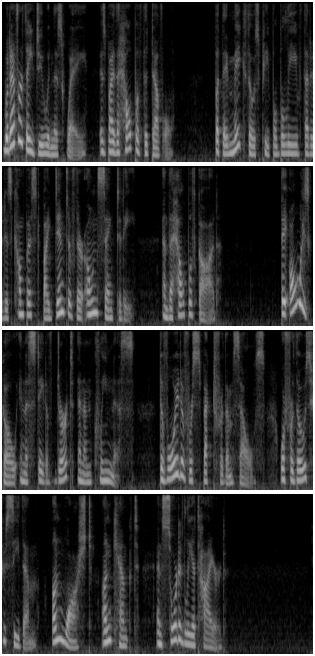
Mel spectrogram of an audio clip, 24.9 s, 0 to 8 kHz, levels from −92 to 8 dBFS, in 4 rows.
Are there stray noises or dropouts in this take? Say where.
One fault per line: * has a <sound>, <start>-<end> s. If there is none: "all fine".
all fine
